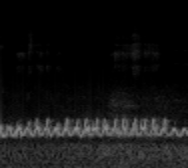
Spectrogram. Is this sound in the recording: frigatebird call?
yes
